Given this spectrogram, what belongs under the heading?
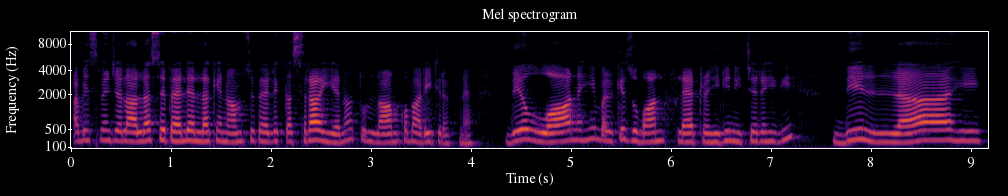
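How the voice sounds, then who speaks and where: A woman with a Pakistani Urdu accent, pitched a little high, teaches recitation step by step. She is patient and slow, stretches out each sound and keeps checking that the listener follows. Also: fairly even intonation, fairly bright tone. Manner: patient, repeats sounds slowly and checks with "okay?". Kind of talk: slow explanatory tajweed lesson.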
